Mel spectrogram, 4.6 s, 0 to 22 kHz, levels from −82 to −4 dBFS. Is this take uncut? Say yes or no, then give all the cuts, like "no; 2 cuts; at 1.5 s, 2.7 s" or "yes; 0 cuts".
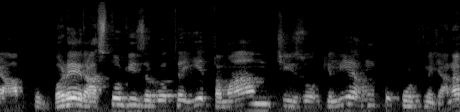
yes; 0 cuts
